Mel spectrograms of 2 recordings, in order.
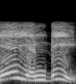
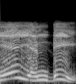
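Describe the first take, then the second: Both takes have the same delivery.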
